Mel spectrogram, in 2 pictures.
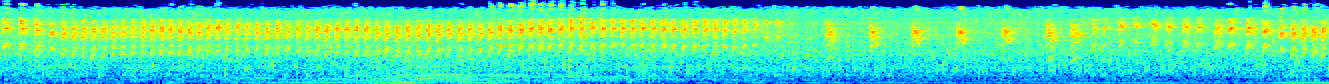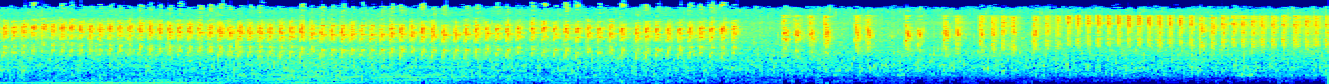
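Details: Golden grasshopper (belalang emas) in a long-shot ('nembak panjang') recording used to train songbirds: dense, high buzzing trill that sags and swells, breaking midway and near the end into rapid separate ticking pulses, with a faint low hum beneath.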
